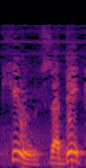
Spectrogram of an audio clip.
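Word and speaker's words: tzedeq: So this would be T-Z-E-D-E-Q, zadik is how we pronounce that.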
